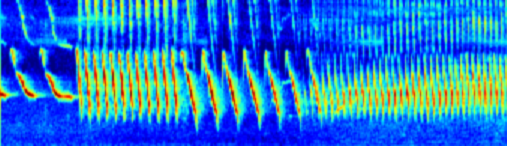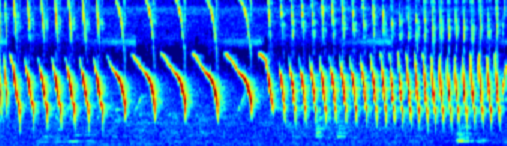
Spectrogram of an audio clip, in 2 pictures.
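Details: Canary in full long rolling song, offered as a lure for young canaries learning to sing; high rapid trills alternate with series of slower, descending swept notes, continuous for ten seconds.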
